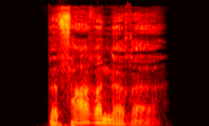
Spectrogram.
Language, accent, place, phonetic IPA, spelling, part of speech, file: German, Germany, Berlin, [bəˈfaːʁənəʁə], befahrenere, adjective, De-befahrenere.ogg
- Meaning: inflection of befahren: 1. strong/mixed nominative/accusative feminine singular comparative degree 2. strong nominative/accusative plural comparative degree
